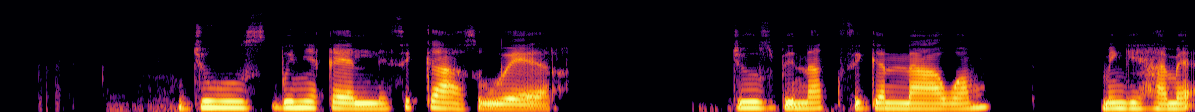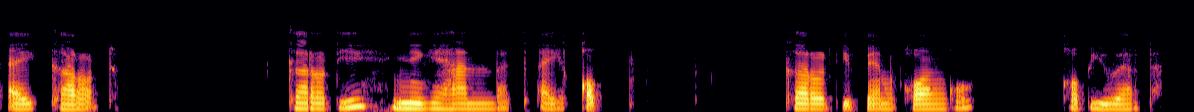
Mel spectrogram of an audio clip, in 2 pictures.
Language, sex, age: Wolof, female, 18-24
